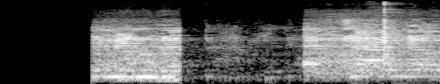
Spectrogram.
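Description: Cricket broadcast sound playing from a television: a voice over music, starting suddenly about half a second in, dropping away briefly, then coming back loud.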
